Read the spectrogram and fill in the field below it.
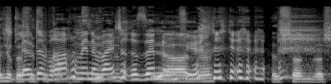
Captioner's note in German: lacht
